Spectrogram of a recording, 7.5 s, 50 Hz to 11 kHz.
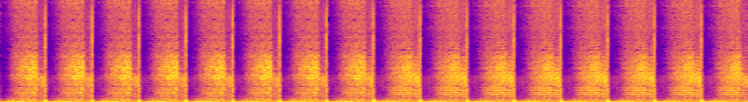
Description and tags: Propellerheads Reason
rv7000
3 or 4 channels, one default kick, others with reverb or other fx.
